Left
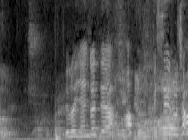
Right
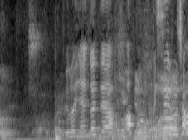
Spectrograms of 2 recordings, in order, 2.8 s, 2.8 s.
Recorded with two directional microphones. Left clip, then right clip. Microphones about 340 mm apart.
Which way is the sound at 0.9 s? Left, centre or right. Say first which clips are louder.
Left 2 dB; centre.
